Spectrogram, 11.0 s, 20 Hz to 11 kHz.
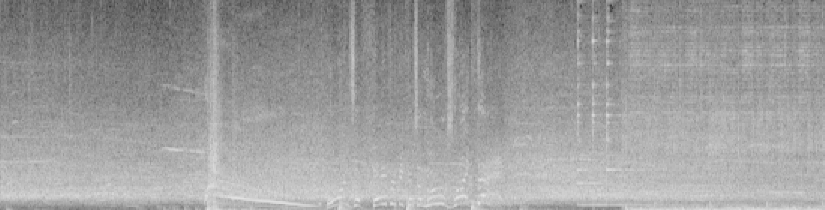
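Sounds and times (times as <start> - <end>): crowd cheering: 0.0 - 11.0
rock music with heavy bass and drums: 8.4 - 11.0.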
